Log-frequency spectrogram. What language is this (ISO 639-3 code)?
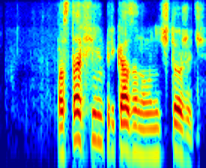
rus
